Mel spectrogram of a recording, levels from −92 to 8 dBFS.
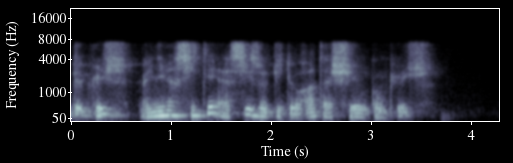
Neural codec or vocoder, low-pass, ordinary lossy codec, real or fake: codec, 32 kHz, 1.9 kbps, SNAC; 7.2 kHz; Opus, 16 kbps; fake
